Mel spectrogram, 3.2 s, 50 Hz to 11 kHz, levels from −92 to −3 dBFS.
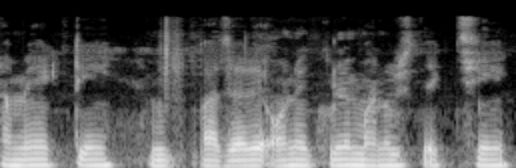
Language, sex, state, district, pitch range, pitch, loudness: Bengali, male, Tripura, Unakoti, 105-115 Hz, 110 Hz, -16 LUFS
